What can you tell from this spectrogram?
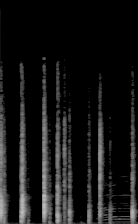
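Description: About ten loud, sharp celebratory hand claps in an uneven, ragged rhythm, echoing slightly in a small room, with a brief voiced tone sounding between the later claps.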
